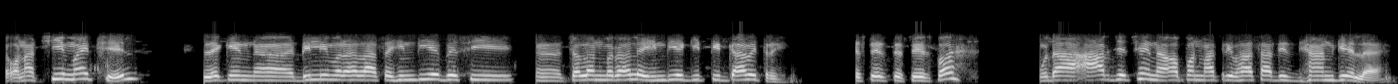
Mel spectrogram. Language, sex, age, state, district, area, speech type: Maithili, male, 45-60, Bihar, Supaul, rural, conversation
